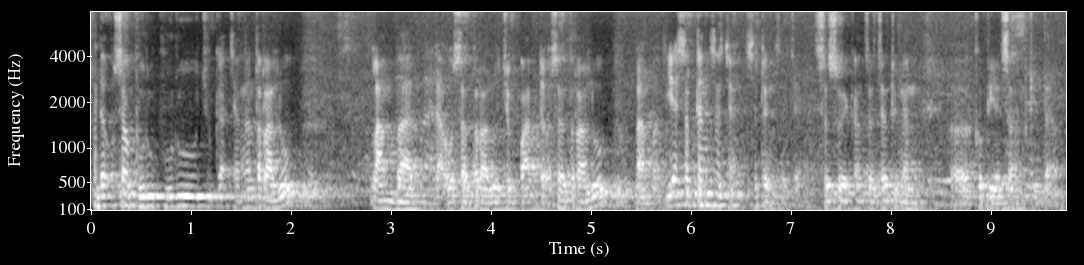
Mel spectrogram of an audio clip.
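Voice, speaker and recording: In an echoey hall full of listeners, an Islamic preacher with a medium-pitched voice speaks briskly and with animation. His conversational religious talk mixes stories, questions to the crowd and repeated key phrases, with crowd noise audible.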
